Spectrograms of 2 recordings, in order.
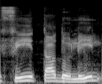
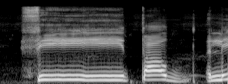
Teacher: আমরা অনেকে এই শব্দটিকে ভুল পড়ে থাকি, ফি তাদলিল এভাবে পড়ে থাকি। এখানে এই দতকে কলকলাহ করা যাবে না, অর্থাৎ ধাক্কা দিয়ে পড়া যাবে না, এভাবে পড়তে হবে ফি তাদলিল।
